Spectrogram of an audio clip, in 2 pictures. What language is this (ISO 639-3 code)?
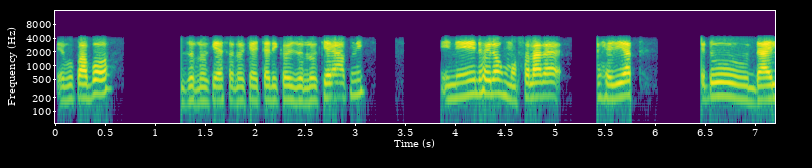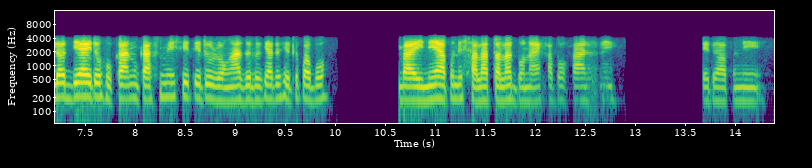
asm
